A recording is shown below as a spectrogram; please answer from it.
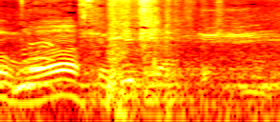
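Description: A person's voice sounds briefly in the first half second, wavering up and down in pitch without clear words. It is followed by a steady low rumble of background noise.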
